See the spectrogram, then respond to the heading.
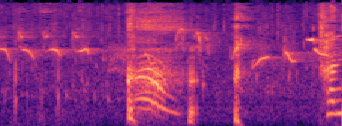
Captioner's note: coughs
